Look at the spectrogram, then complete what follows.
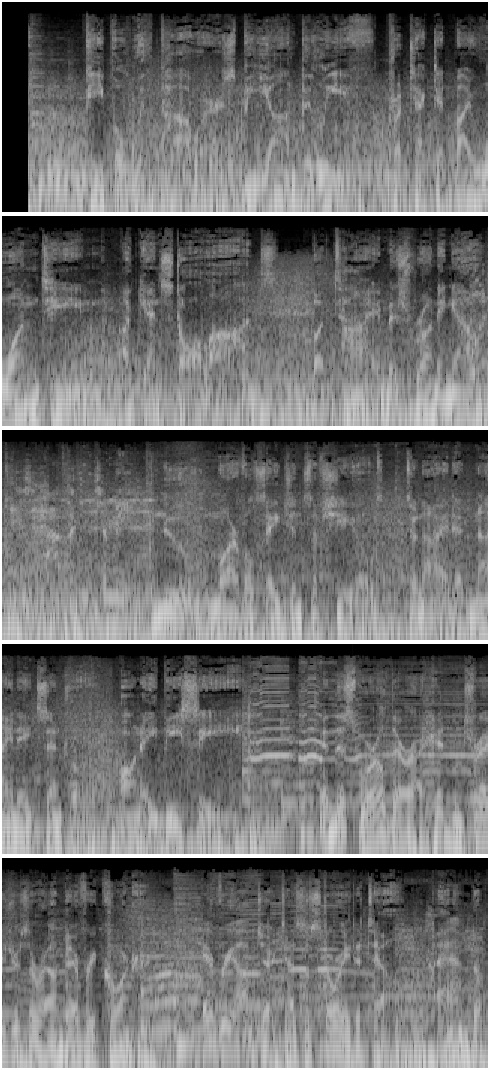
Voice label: US English Network Promos Reel, English US Male

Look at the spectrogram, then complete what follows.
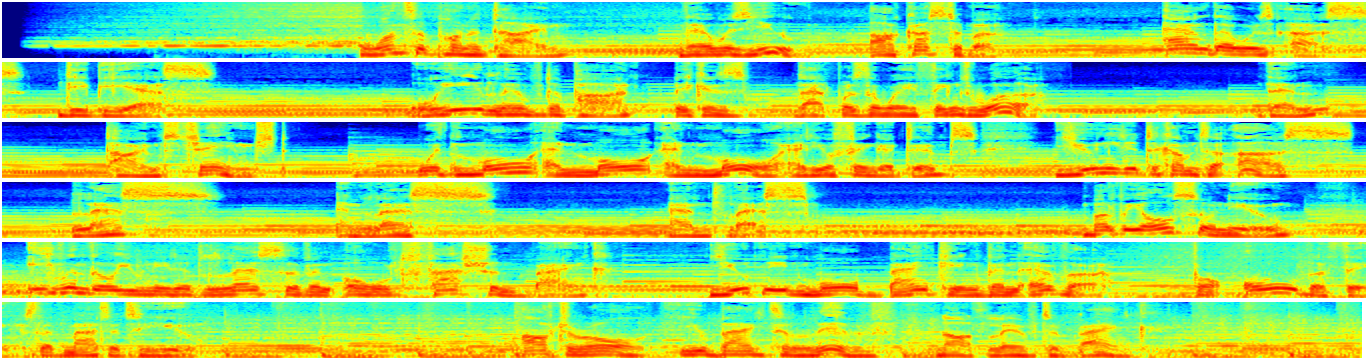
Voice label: Asian English; Our Ethos DBS

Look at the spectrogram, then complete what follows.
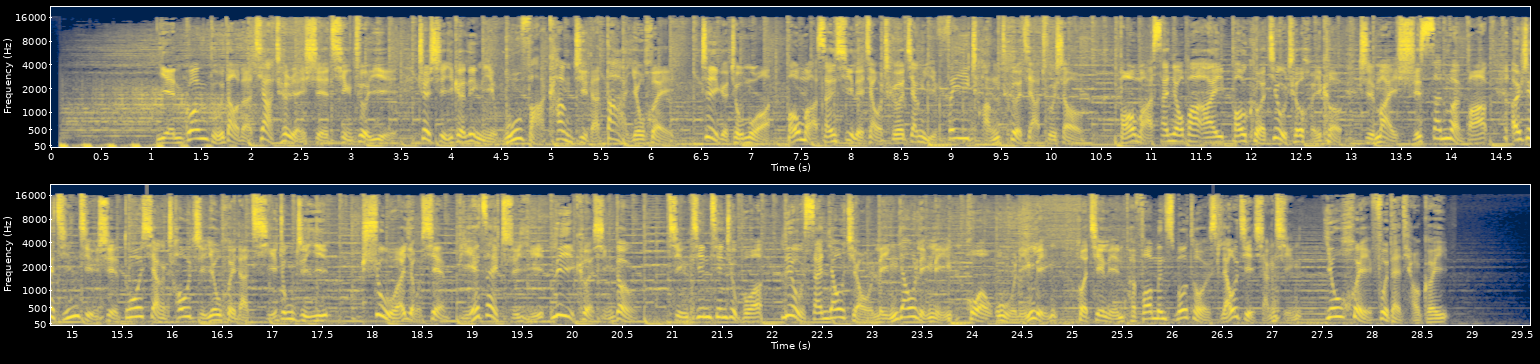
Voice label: Mandarin Radio Spot; BMW 3Series

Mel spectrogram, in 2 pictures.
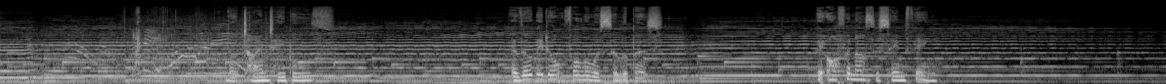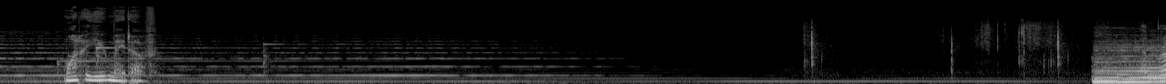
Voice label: Asian English Tests TVC

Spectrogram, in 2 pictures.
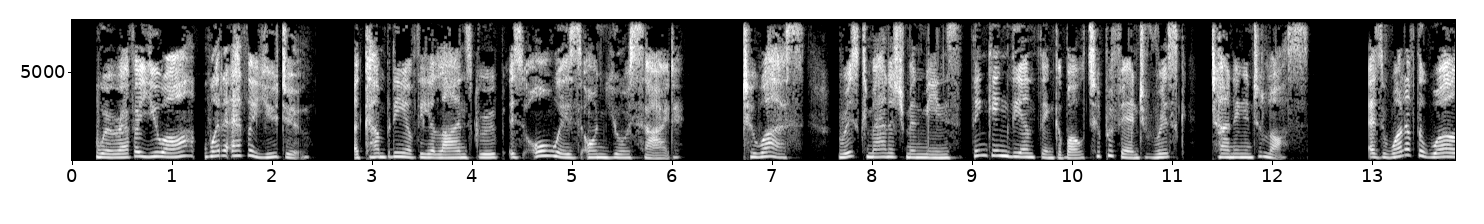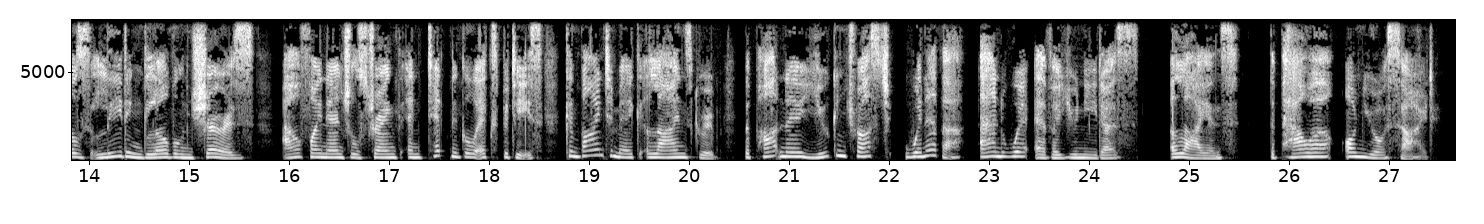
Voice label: Asian English Corporate

